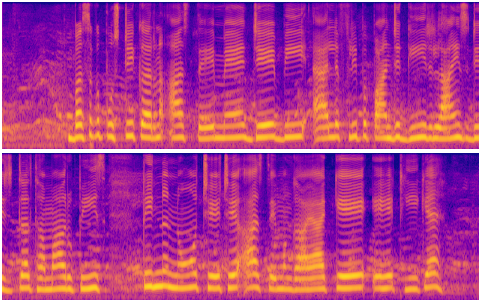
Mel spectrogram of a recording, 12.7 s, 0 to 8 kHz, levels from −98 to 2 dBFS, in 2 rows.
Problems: none marked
